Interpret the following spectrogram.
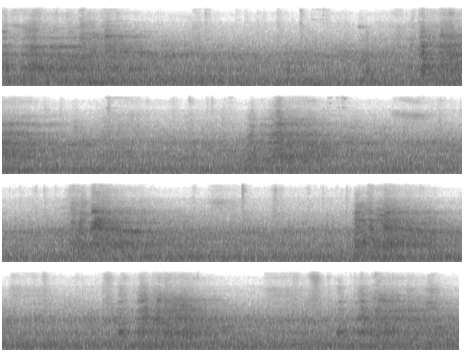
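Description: A steady mechanical hum runs throughout. Over it, a long, noisy breath swells and fades about every four to five seconds, seven times in all: slow, deep breathing during a yoga breathing exercise.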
